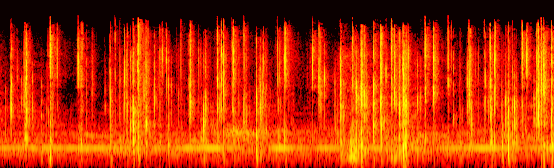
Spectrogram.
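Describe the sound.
Crinkling plastic from a package of wipes being handled, with many quick crackles and crunches in an irregular stream, moderately quiet and without talk.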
